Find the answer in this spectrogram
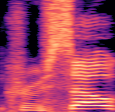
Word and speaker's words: Crusoe: it robinson cruz but it's pronounced it's still pronounced crusoe so it's still fine i just can't win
